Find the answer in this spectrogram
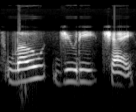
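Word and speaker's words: Logiudice: It's Lo Judy Che. It's Italian. So it means the judge.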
